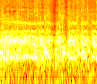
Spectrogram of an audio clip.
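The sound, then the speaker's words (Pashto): Chickens cluck and chatter nonstop, a dense, overlapping flock of about a hundred birds kept in a small raw mud-brick coop in a courtyard corner of an old mud house in a village in Khost. “دغه چرګان د یاد شوي کور د انګړه په یوه کونج کې له خامو خښتو څخه په یوه کوچنۍ جوړه شوې خونه کې ساتل کیږي.”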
